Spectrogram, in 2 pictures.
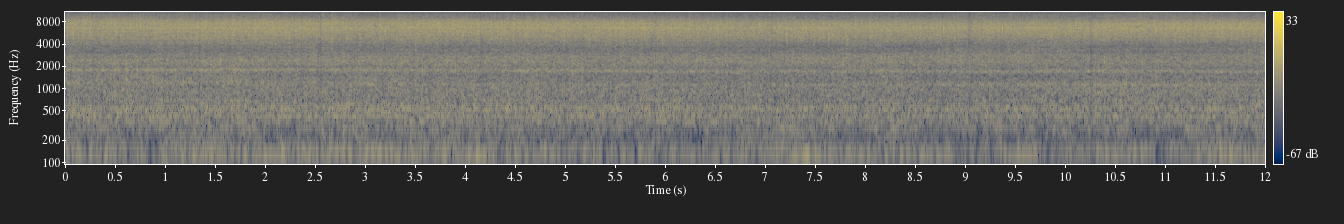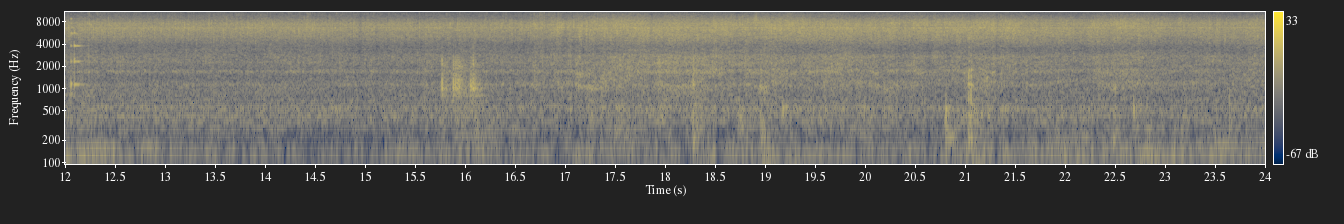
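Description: Keema masala with freshly added capsicum strips sizzling steadily in a pot, with a wooden spatula stirring through it now and then. One small click about twelve seconds in, and the sizzle grows a little louder in the second half.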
